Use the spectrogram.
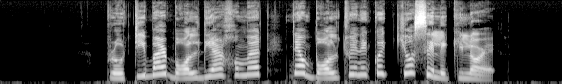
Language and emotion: Assamese, disgusted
